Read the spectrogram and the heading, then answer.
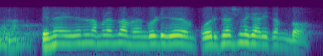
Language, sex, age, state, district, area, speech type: Malayalam, male, 60+, Kerala, Idukki, rural, conversation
